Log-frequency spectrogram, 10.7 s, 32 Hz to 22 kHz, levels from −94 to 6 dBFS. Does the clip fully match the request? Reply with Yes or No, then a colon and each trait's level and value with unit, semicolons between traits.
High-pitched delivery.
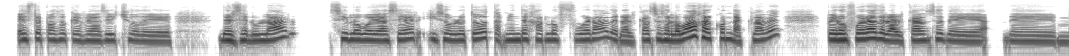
Yes: high, 210 Hz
